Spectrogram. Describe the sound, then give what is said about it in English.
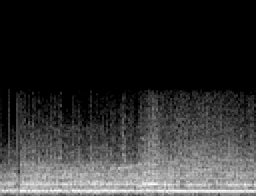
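A football crowd at a match against Southend roars in a loud, continuous wall of sound, with sustained chanting tones holding steady for the whole stretch and only a brief dip near the start. “There's a sound that's not been heard for a while with their listeners. A wall of sound.”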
